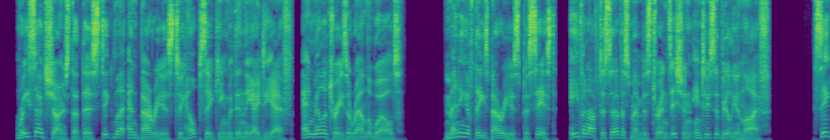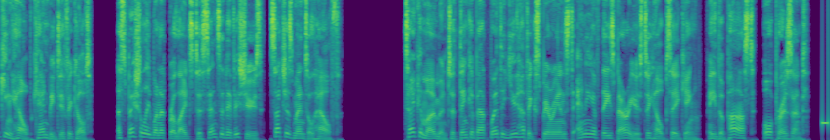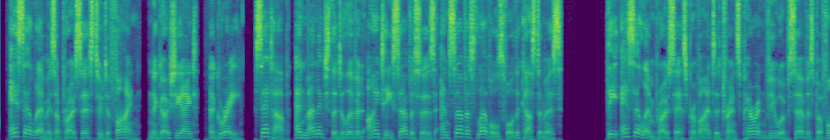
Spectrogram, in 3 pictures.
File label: e-Learning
